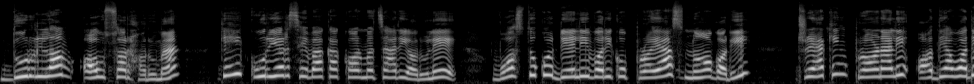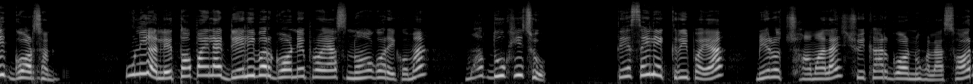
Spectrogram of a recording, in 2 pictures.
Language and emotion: Nepali, disgusted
